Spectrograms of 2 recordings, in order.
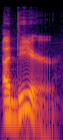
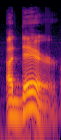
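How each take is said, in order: First: The second syllable sounds like 'deer'. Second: The second syllable sounds like 'dare'. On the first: "everyone pronounces it pronounces it as a deer" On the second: "how I always imagined it was like an elf"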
